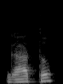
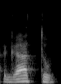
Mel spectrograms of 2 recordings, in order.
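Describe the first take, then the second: First: Said in the usual way. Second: "gato" said as GA-tu, final O like oo; Brazilian pronunciation. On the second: Shown as a demonstration. Teacher correcting the spelled form for learners, final O as U. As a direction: close the last vowel of "gato" to a U. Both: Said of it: "que se pronuncia gato".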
